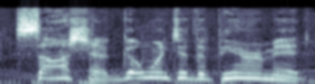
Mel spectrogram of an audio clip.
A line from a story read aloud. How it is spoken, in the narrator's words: yelled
